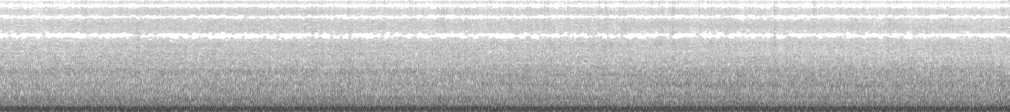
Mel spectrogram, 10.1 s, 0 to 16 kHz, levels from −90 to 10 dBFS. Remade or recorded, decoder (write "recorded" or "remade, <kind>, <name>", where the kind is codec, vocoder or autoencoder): recorded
